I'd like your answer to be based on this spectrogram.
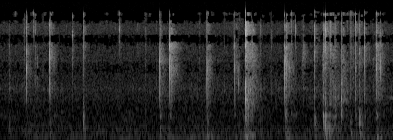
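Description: A solid green bar of soap, cut into many thin stacked slats, is held in both hands while long painted nails and fingertips press and flick through the slats. About seventeen sharp, bright clicks and crumbling taps come at an uneven pace over a soft, steady background hiss.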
